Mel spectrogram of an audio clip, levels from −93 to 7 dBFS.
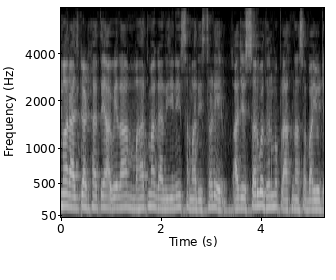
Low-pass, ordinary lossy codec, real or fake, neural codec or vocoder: none; none; fake; codec, 16 kHz, 4 kbps, FunCodec, trained on Chinese and English, 50 frames a second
